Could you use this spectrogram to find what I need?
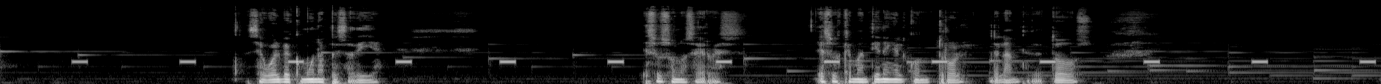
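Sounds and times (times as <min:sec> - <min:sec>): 
hospital life-support monitor beeping: 0:00.7 - 0:01.0, 0:01.8 - 0:04.2, 0:04.9 - 0:05.2, 0:06.1 - 0:06.3, 0:07.0 - 0:07.4, 0:09.0 - 0:11.6, 0:12.5 - 0:12.7, 0:13.6 - 0:13.8
speech: 0:02.5 - 0:03.9, 0:06.5 - 0:07.5, 0:08.2 - 0:11.3.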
